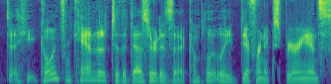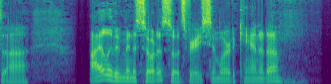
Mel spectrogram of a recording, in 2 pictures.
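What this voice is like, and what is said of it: Upper Midwest / Canadian-sounding accent. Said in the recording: “I get accused all the time of having a Canadian accent ... Minnesota accent”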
